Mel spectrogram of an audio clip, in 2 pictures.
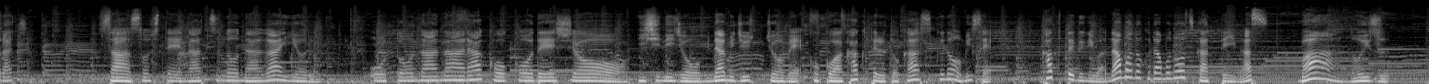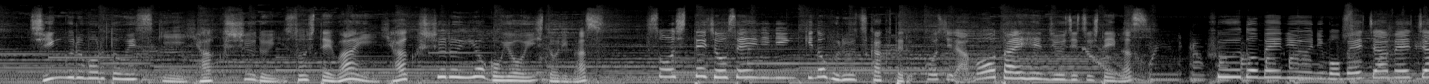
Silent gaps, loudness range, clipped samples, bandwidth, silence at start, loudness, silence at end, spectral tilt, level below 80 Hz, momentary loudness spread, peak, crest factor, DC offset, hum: none; 3 LU; under 0.1%; 17 kHz; 0 s; -21 LUFS; 0 s; -5.5 dB/octave; -38 dBFS; 9 LU; -2 dBFS; 18 dB; under 0.1%; none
